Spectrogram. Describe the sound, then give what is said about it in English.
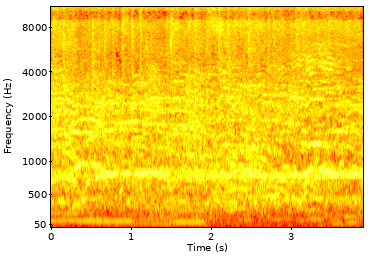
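A big crowd celebrating in New York, a dense, steady roar of many voices chattering and calling out at once, loud throughout with no single voice standing clear. “But this happened in New York, and I want to know: can you guess what these people are celebrating? Big crowds.”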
